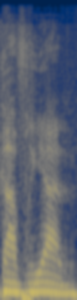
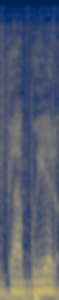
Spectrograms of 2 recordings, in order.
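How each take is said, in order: First: The name is said with a v sound. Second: The name is said with a b sound. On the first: The speaker calls it right. "on dit alors Gavrial" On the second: The speaker calls it wrong. "on ne dit pas Gabriel"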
